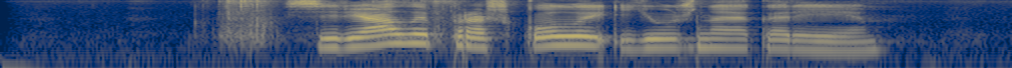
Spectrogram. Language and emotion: Russian, neutral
